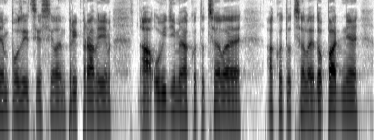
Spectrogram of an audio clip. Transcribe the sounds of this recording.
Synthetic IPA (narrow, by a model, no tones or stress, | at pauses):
ɛmpɔziːt͡sɪɛsilɛnpɾipɾaʋiːmʔa̰ʔuʋiɟiːmɛakɔt̪ɔt͡sɛlɛː | ʔa̰kɔt̪ɔt͡sɛlɛːd̪ɔpad̪ɲɛ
